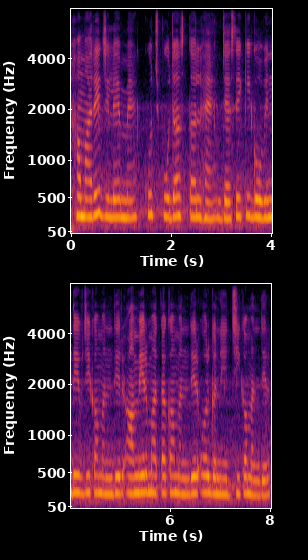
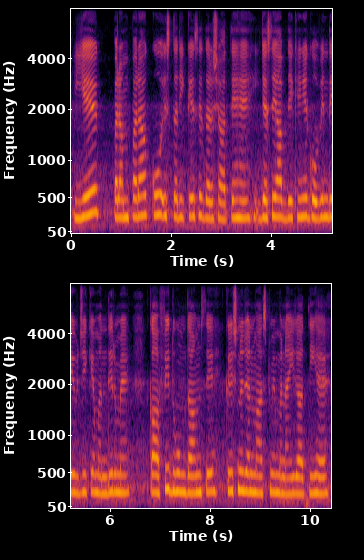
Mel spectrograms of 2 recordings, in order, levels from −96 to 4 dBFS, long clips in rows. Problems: none marked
